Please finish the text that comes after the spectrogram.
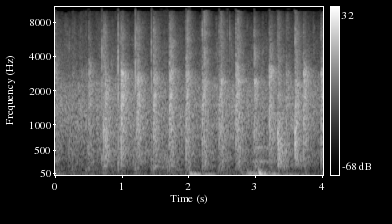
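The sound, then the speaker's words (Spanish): Applause from a small group, with steady, fairly rhythmic clapping that keeps up evenly for about four seconds with no voices over it. “Un aplauso.”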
